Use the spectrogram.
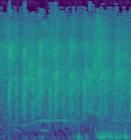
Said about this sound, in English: Give her another hand.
